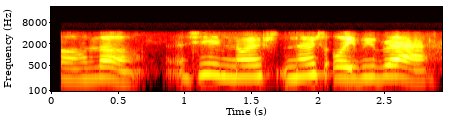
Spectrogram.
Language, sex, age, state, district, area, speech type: Manipuri, female, 30-45, Manipur, Senapati, rural, conversation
